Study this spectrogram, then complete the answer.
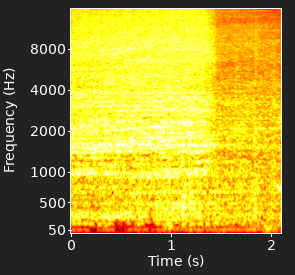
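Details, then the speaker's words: Keystone Cougar RV built-in No Fuss Flush black tank flusher tested after repair, nozzle remounted with Teflon tape and marine silicone: strong steady spray hiss dropping to a softer wash, flushing freely. "okay looks like we got water coming in sounds like it yeah can hear it flushing down"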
